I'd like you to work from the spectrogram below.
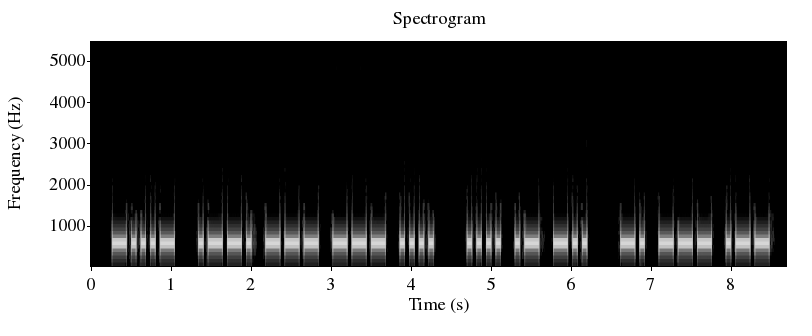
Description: Morse code, heard as a keyed tone, about 20 wpm, 600 Hz. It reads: <BT> POOH HAD NOW
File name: cw-books / winnie-the-pooh / winnie-20wpm-page-0057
